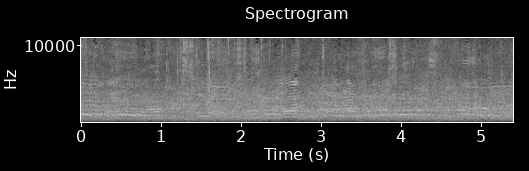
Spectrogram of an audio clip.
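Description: A large crowd shouts and cheers in an echoing arena.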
